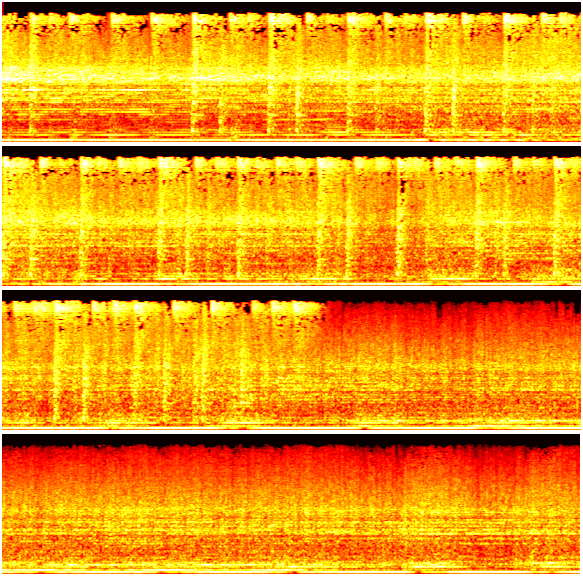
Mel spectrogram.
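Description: Loud heavy psychedelic rock playing, with a drum kit and a steady, droning bass. About eighteen seconds in, the bright, hissy top of the sound falls away, leaving the bass and mid-range instruments.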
